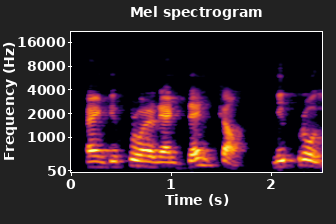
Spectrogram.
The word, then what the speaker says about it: Dnipro: Dnipro, and then come, Dnipro you call it, D is silent, and come right onto the eastern bank of Nipir river.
